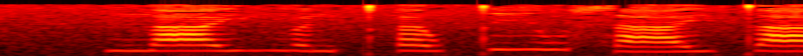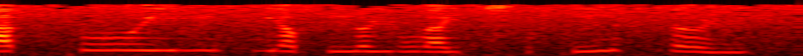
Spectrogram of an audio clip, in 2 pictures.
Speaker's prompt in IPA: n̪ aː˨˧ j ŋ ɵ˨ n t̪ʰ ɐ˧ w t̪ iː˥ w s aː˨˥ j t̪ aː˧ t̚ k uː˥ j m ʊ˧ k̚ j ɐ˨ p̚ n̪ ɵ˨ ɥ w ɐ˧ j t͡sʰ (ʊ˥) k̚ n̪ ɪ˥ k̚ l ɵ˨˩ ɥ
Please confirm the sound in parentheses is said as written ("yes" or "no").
no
